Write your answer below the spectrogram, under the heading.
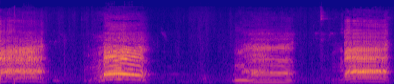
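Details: Repeated sheep bleats: four quavering, nasal calls of about a second each, separated by short pauses.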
